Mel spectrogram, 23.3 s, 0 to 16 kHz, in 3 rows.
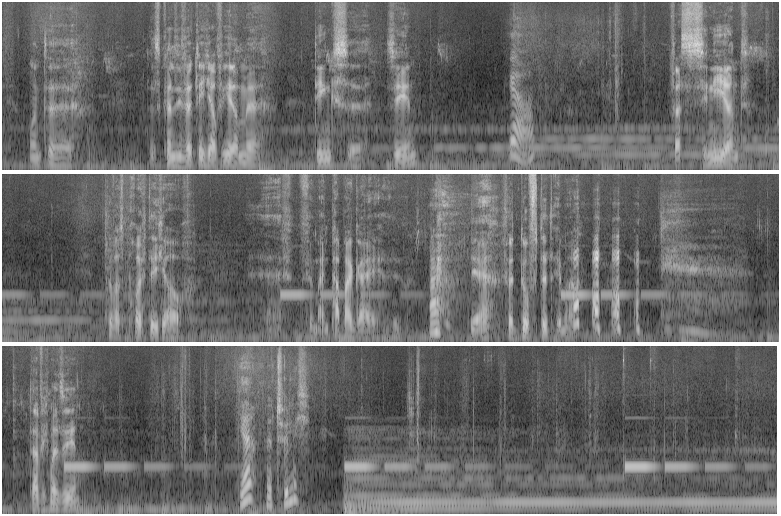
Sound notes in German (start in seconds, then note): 13.4 Sie kichert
